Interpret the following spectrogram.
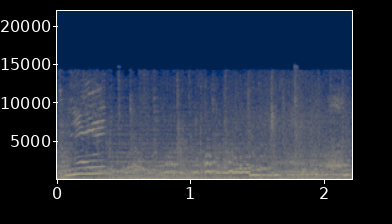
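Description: A car's engine running hard with a low rumble while its tyres squeal as it is swerved sharply; a long, steady squeal is held near the end.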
